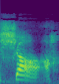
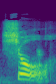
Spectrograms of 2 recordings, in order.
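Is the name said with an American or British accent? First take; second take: American; British. First: The name is said with an American pronunciation. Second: The name is said with a British pronunciation. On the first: "As opposed to" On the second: "How do you say it in the UK?"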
